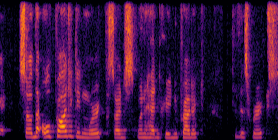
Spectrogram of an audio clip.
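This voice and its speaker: A woman with a fairly high voice talks very fast in a dry, close sound with no echo. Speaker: programmer co-host. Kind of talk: coding tutorial.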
